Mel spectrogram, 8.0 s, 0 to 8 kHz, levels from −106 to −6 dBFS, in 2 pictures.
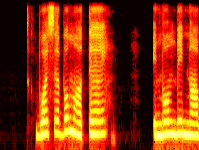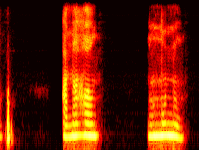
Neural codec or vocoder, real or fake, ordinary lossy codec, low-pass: codec, 24 kHz, 3 kbps, HILCodec; fake; Opus, 64 kbps; 7.2 kHz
